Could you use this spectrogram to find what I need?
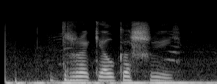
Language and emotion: Russian, angry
